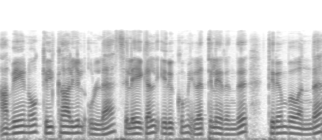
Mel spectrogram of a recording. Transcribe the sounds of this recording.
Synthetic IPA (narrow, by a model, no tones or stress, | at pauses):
ʔɐʋeːnoːkɪlkaːlɪjɪlʊ̰ɭːɐsɪlɐɪɣɐɭɪɾɯkːɯmɪ̰ɽɐt̪ːɪlɪɾɯnd̪ɯt̪ɪɾɯmbɯʋɐnd̪ɐ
